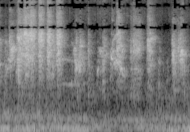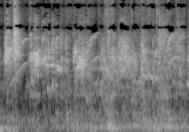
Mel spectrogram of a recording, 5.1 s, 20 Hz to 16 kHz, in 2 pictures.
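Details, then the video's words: On 20 November 2020 three budgerigars give fast, busy chatter: sharp squawks and bubbling chirps tumbling over one another in quick bursts, a constant high hiss in the background. "Drei hübsche Wellis"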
